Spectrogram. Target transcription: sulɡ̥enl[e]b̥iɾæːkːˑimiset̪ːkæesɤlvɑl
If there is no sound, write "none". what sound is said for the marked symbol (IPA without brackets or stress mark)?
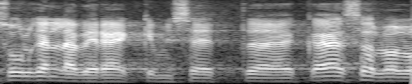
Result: æ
